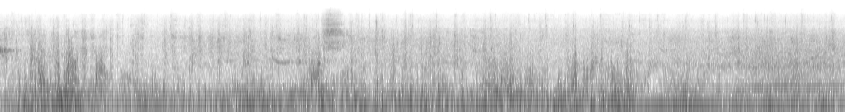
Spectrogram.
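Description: Wind noise on a moving camera's microphone with footsteps on dirt and gravel. About eight seconds in, the steady hum of a nearby car engine comes in.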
